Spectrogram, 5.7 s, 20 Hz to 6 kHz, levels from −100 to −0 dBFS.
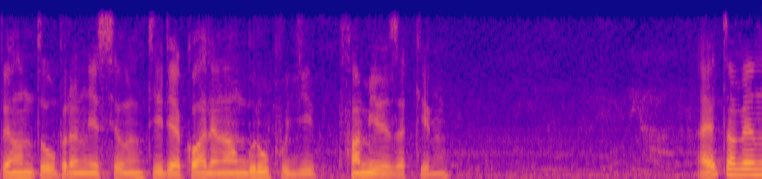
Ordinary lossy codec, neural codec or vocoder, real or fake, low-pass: none; codec, 16 kHz, 2 kbps, FunCodec, trained on Chinese and English, 25 frames a second; fake; 5.4 kHz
